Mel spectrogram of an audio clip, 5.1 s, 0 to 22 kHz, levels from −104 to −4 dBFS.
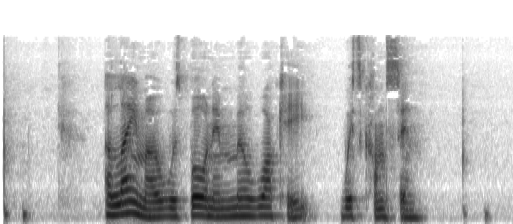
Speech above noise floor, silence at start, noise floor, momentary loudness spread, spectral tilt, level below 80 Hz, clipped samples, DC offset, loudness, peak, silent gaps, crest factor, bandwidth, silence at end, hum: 33 dB; 0.05 s; -53 dBFS; 12 LU; -6.5 dB/octave; -64 dBFS; under 0.1%; under 0.1%; -21 LUFS; -4 dBFS; none; 18 dB; 11.5 kHz; 0.25 s; none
